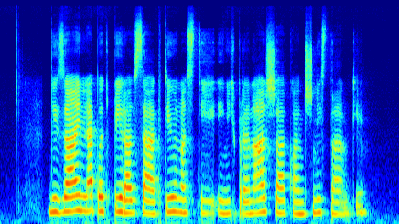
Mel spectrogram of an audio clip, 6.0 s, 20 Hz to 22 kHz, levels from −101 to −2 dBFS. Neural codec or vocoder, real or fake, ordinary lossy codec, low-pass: codec, 44.1 kHz, 2.6 kbps, DAC; fake; none; 19.8 kHz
